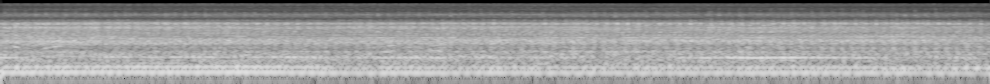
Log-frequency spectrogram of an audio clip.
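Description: Diesel engine of a Russian-made farm tractor running hard under heavy load as it pulls a fully loaded sugar-cane trolley through mud. The drone is steady and loud throughout.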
